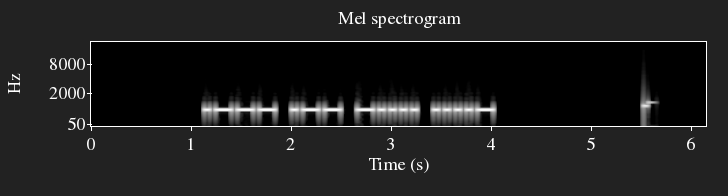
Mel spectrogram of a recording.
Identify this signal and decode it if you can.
Morse code, heard as a keyed tone, about 21 wpm, 700 Hz. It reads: JW64
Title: Four Challenging Letter-Number Combinations 22wpm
